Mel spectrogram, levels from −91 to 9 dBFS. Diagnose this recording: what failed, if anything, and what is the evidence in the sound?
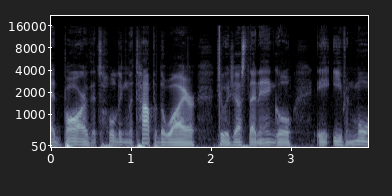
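A digital link's receiver was running on its own clock, not locked to the sender's, and the two drift apart by something like 50 ppm. The result is word clock ticks: about ten sharp clicks, roughly every 0.4 s from 0.14 s to 3.67 s, each where a sample slips.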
